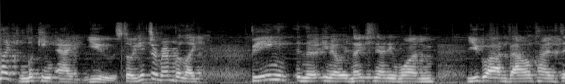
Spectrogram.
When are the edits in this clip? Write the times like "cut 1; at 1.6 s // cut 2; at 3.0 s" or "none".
none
